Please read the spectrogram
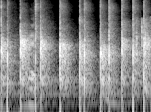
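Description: Hand clapping, a steady run of about four to five claps a second.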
